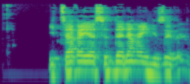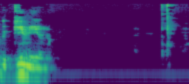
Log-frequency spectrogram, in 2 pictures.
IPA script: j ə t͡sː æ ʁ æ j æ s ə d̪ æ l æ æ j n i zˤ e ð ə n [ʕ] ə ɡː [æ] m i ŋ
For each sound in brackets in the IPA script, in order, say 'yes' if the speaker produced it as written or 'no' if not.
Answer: no, no

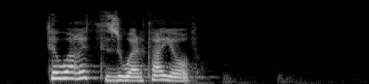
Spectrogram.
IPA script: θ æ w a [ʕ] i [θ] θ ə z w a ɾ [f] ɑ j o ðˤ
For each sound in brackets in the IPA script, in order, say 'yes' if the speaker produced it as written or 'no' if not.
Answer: no, yes, no

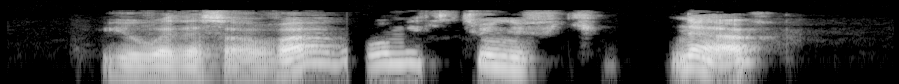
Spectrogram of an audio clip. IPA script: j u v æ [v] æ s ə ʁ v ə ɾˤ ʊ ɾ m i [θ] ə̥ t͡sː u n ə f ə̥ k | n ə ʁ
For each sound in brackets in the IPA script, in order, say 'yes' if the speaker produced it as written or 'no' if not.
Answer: no, yes

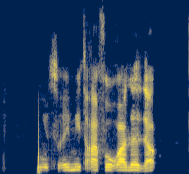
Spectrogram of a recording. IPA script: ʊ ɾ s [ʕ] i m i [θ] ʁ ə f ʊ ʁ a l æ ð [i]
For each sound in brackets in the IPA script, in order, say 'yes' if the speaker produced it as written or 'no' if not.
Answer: no, yes, no

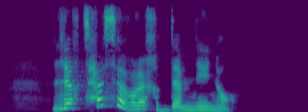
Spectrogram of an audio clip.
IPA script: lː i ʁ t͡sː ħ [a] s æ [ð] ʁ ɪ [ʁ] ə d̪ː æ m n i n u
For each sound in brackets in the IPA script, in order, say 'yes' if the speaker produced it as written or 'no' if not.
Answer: yes, no, no

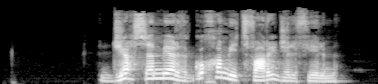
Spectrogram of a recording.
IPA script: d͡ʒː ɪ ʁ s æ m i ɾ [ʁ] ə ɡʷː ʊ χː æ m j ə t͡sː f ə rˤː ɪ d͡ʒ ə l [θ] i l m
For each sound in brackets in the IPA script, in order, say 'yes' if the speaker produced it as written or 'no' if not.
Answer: no, no

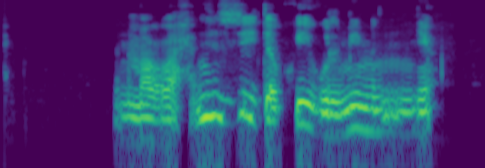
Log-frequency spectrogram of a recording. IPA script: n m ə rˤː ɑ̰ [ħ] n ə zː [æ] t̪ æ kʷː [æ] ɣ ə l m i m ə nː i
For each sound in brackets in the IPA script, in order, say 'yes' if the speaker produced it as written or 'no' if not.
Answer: yes, no, no

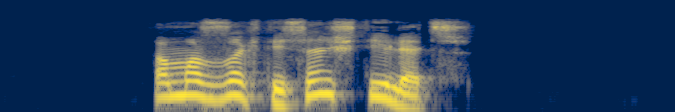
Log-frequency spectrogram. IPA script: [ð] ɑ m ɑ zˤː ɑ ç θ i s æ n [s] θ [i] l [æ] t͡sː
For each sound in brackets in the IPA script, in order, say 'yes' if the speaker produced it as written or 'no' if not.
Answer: no, no, yes, yes

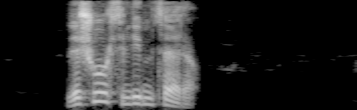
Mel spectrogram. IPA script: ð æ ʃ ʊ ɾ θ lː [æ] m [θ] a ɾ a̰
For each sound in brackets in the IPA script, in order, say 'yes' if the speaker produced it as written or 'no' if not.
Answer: no, yes

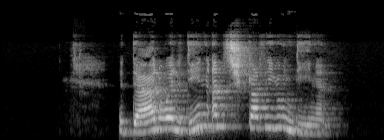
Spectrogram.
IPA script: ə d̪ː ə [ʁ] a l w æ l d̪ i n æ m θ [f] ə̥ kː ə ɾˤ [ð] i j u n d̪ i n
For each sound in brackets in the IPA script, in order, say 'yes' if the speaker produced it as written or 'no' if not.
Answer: no, no, no

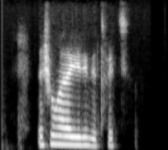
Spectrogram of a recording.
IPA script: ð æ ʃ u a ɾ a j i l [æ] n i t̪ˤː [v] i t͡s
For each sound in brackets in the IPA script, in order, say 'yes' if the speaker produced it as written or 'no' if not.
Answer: no, no

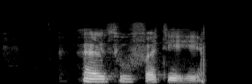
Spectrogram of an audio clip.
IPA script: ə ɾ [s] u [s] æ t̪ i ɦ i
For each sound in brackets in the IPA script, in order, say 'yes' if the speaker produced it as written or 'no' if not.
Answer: no, no

